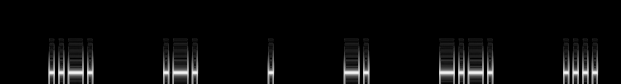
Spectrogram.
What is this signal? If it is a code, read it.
Morse code, heard as a keyed tone, about 25 wpm, spaced as for 10 wpm, 550 Hz. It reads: FRENCH
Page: news-headlines-in-morse-code-at-10-wpm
